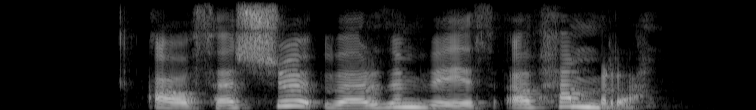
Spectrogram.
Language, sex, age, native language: Icelandic, female, 40-49, Icelandic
